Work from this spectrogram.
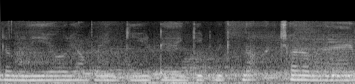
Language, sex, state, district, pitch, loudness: Hindi, female, Uttarakhand, Tehri Garhwal, 195 Hz, -14 LUFS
